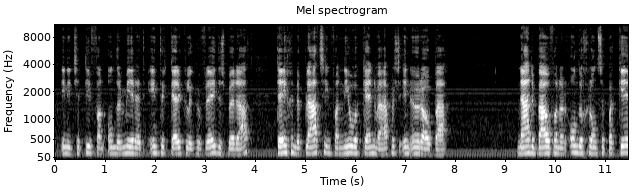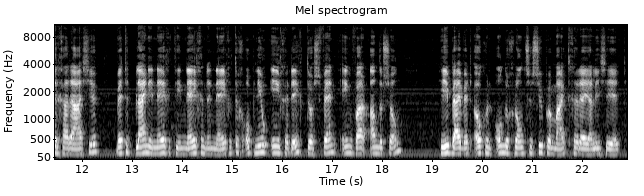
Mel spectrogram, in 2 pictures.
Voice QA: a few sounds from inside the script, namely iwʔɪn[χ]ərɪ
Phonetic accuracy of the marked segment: correct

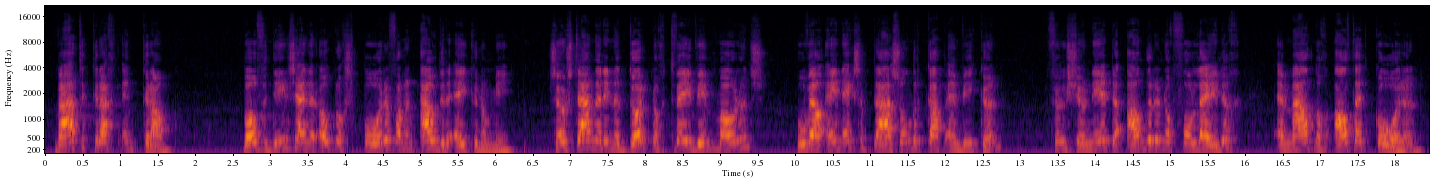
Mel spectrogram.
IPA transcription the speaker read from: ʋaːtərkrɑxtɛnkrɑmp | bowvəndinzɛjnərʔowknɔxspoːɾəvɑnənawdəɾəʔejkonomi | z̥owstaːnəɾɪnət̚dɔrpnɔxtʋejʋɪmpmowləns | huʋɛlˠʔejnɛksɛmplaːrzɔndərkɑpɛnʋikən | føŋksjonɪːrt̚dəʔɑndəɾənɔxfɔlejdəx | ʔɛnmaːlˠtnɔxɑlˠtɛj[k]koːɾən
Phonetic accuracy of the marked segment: incorrect: t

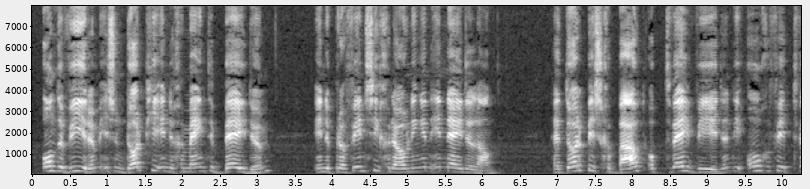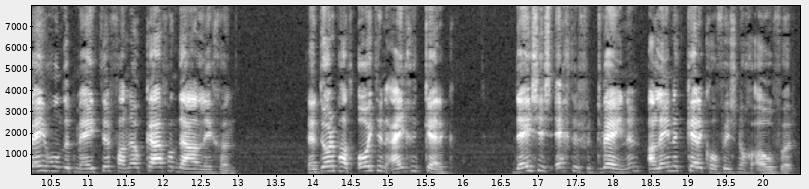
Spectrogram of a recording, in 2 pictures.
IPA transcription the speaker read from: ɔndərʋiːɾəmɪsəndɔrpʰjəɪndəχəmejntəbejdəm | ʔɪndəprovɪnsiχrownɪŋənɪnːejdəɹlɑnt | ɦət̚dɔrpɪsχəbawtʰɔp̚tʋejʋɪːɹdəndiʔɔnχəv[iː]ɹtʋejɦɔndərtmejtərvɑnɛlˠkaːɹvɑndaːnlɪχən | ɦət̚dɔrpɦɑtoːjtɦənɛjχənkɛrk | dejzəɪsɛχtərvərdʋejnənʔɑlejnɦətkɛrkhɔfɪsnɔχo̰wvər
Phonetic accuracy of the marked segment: incorrect: ɪː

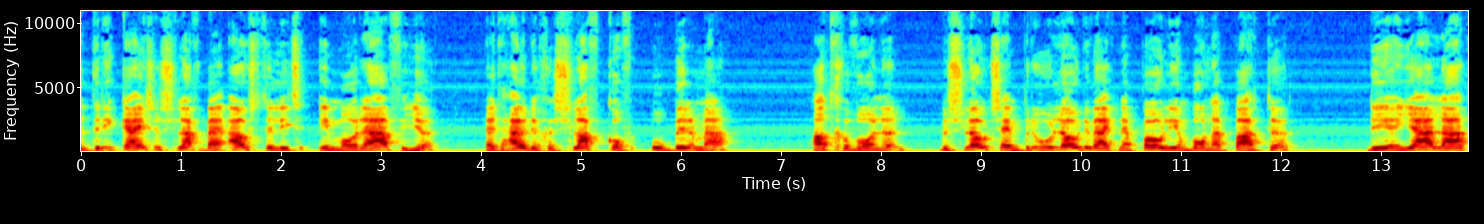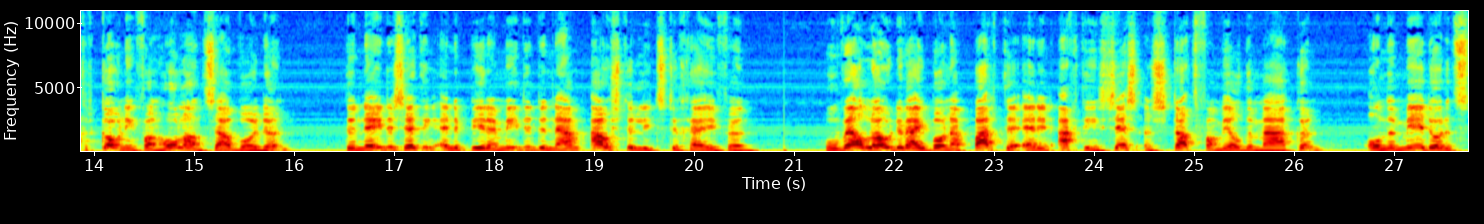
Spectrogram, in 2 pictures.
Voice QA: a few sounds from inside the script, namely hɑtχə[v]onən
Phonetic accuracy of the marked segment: incorrect: ʋ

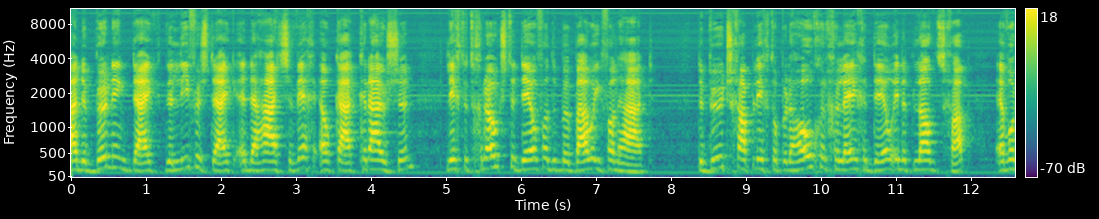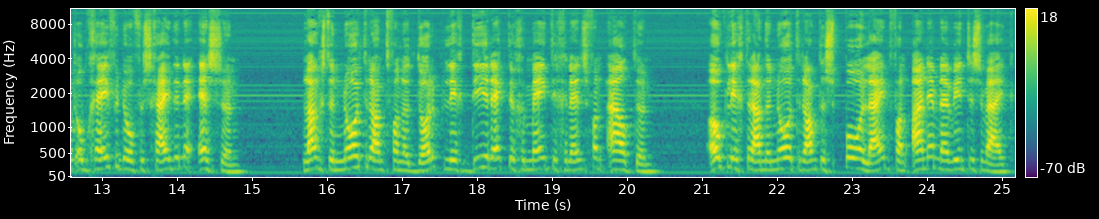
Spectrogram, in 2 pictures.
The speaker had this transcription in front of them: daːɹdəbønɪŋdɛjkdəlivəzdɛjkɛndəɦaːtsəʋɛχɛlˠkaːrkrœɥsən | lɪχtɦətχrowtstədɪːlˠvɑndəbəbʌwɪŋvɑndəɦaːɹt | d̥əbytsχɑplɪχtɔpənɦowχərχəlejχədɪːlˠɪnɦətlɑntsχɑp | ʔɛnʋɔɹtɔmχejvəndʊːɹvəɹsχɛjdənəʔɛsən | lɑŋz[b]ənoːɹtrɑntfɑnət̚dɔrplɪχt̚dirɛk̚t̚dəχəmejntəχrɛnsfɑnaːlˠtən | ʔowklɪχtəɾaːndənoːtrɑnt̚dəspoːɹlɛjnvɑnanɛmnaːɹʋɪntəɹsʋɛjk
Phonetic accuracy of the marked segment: incorrect: d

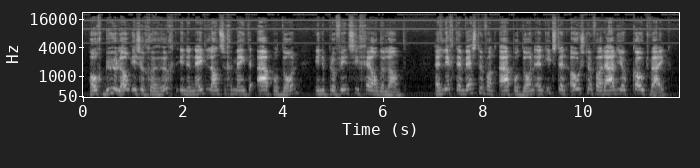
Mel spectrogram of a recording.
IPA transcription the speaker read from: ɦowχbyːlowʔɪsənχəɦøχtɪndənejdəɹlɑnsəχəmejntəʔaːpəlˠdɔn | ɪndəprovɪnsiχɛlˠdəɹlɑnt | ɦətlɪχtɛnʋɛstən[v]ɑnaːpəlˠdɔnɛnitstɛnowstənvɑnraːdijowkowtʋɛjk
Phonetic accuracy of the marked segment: correct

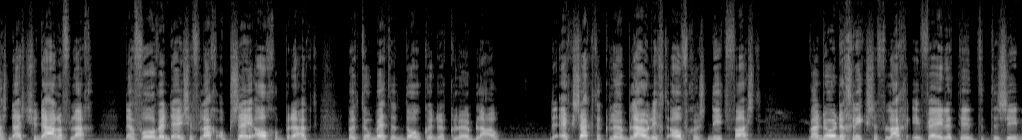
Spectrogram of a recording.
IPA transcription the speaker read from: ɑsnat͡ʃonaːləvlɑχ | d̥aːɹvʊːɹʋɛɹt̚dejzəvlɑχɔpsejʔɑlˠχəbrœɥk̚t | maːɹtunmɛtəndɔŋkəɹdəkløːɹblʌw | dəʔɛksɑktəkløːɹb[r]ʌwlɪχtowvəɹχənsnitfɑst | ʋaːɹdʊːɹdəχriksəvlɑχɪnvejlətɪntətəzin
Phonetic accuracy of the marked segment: incorrect: l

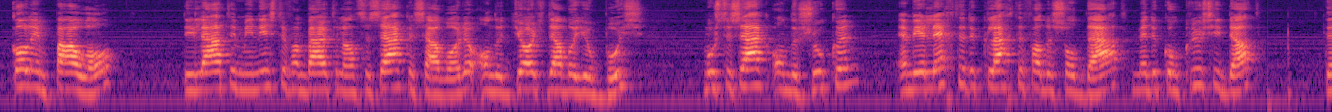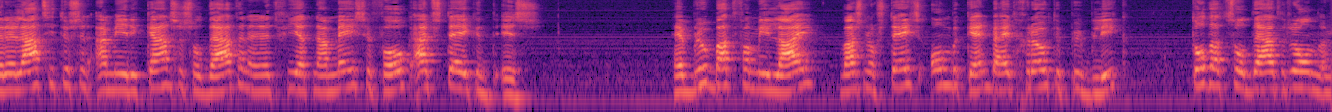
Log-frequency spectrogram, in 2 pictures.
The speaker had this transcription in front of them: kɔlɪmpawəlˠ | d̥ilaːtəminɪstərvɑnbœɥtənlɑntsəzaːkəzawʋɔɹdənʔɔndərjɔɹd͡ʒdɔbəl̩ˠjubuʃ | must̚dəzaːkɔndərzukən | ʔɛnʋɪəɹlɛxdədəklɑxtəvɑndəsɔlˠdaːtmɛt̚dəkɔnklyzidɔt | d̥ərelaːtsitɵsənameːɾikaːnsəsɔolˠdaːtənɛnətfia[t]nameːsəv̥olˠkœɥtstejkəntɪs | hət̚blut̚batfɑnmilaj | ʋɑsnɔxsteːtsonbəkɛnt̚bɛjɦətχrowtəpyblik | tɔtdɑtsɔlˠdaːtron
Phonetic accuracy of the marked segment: correct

